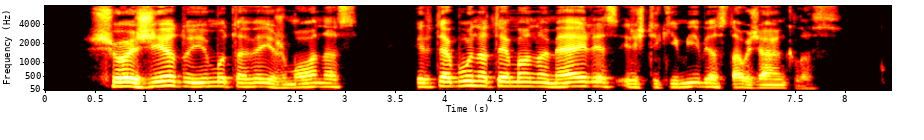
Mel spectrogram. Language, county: Lithuanian, Šiauliai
